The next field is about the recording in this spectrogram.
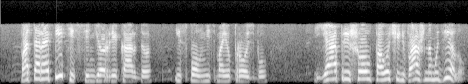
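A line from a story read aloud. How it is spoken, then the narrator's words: Loud, irritated. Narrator (Russian): нерешительность и молчание Рикардо вывели из терпения Пригонеро, и он громко и раздраженным голосом повторил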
